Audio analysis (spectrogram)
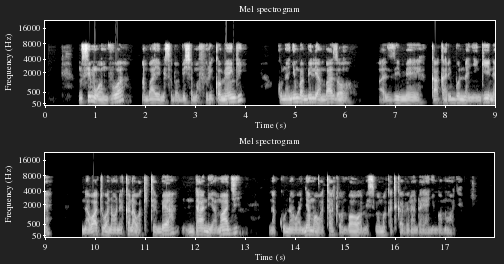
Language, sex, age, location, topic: Swahili, male, 25-35, Kisii, health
